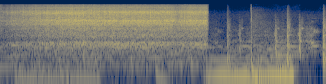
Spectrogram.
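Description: Moulinex countertop blender running at speed on soaked nuts, dates and hot water, a steady whirring noise that cuts off suddenly a little over halfway through. Background music with a beat follows.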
